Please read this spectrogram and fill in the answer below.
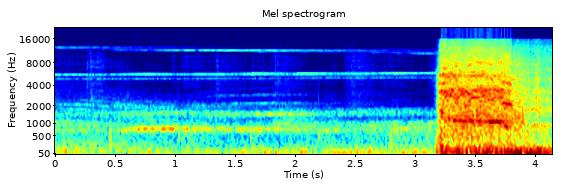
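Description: Quiet, eerie drone with thin, steady high tones, then a little over three seconds in a sudden, very loud, harsh crash of noise: a horror-trailer jump-scare stinger.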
